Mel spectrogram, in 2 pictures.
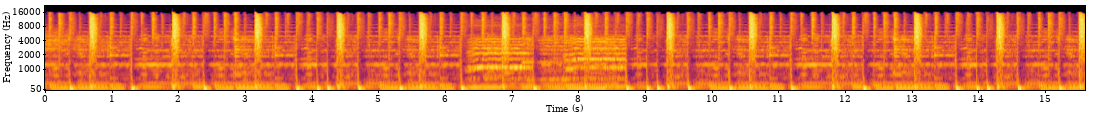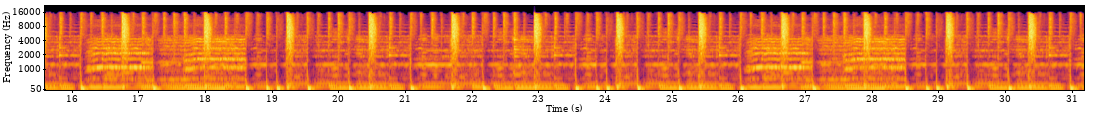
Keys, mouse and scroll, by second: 3.6-5.2 drag, 8.1 click, 8.7 ctrl+click, 9.0 z, 11.0 ctrl+click, 11.7 click, 15.8 click, 16.2 alt+right click, 16.5 alt+click, 17.0 Tab, 17.7 click, 18.0 alt+right drag, 18.3-19.5 alt+drag, 19.5 alt+right drag, 19.8-20.4 alt+drag, 20.4 z, 20.9-22.0 alt+drag, 22.0 alt+middle drag, 22.2 alt+right drag, 22.4-22.8 alt+drag, 22.8-23.2 alt+middle drag, 23.2 alt+right drag, 23.3-23.7 alt+drag, 23.7 alt+middle click, 24.1 alt+right drag, 24.4-24.8 alt+drag, 25.3 click, 25.8-27.1 alt+drag, 27.1 z, 29.1-30.3 scroll up 2, 30.3 right click.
